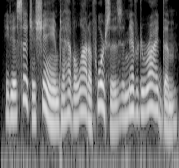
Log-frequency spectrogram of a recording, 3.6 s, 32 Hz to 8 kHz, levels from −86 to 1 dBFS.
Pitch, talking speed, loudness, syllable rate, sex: 180 Hz, 265 wpm, -16 LUFS, 5.5 syllables/s, female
